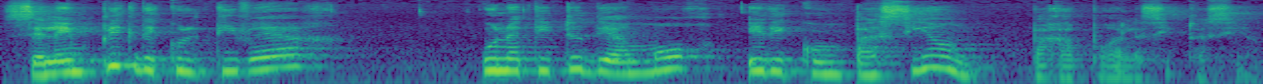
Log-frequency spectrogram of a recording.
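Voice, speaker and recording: A woman with a non-native accent speaks at a high pitch and a moderate pace, with long, frequent pauses and big swings in loudness. Noticeable background noise runs behind her. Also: ordinary pitch variation. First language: not French (speaking French). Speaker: wellbeing coach. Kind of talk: motivational talk. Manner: halting.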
